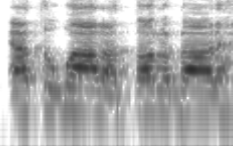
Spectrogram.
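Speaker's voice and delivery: usual speaking voice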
